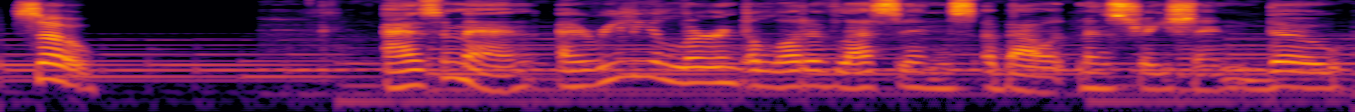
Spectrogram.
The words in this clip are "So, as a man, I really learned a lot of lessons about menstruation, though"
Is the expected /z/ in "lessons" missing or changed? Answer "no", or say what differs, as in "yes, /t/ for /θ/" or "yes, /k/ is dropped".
no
